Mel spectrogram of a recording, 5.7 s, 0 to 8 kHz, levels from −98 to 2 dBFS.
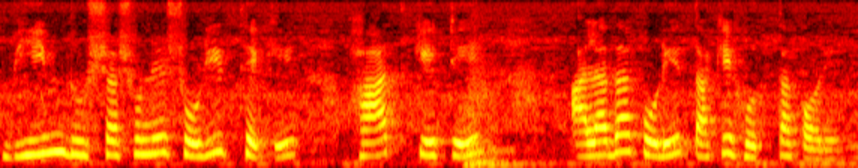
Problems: constant background noise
